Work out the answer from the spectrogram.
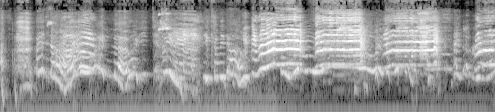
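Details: A green-winged macaw, a male pet, gives loud, excited squawks and drawn-out, wavering calls on being picked up from a parrot hotel after his owners' holiday, mixed with a person's cheerful hellos and laughter.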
